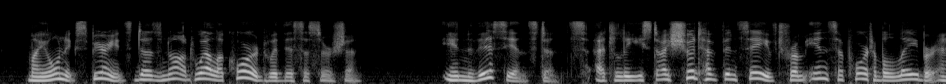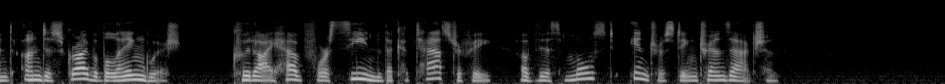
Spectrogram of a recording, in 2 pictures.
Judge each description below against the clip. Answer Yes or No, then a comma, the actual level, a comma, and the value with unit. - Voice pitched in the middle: No, high, 200 Hz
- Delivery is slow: Yes, slow, 115 wpm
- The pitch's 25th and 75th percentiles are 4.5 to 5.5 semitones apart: Yes, average, 5.0 semitones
